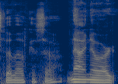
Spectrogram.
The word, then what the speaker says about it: Vejmelka: It's Vejmelka. That's how you say it. Let's go. There's a J in there, so I wasn't sure if it was Vejmelka or Vejmelka, but they were saying Vejmelka, so I think it's Vejmelka.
